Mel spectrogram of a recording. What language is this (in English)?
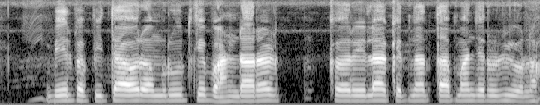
Bhojpuri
